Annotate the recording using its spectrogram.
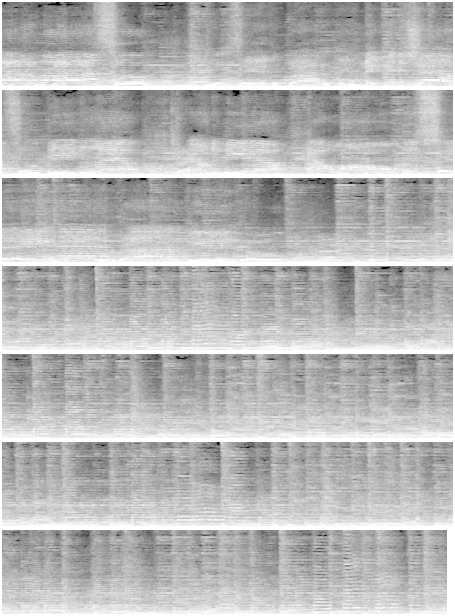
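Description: Live acoustic duo: two acoustic guitars with a man and a woman singing together. About twelve seconds in, the singing stops and an instrumental break on the two guitars follows.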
